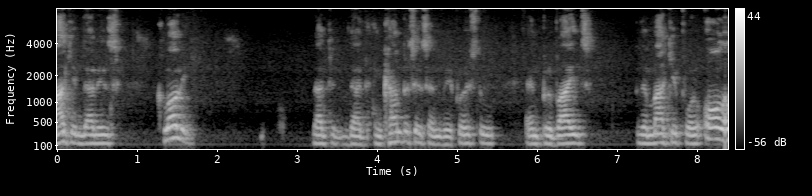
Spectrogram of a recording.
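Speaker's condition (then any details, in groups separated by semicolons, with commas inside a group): No condition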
